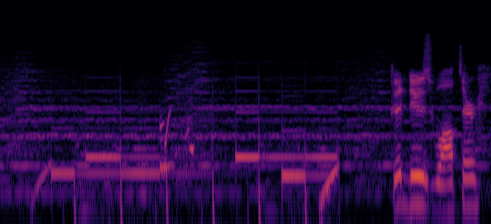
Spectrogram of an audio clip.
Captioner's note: Skype ringtone playing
